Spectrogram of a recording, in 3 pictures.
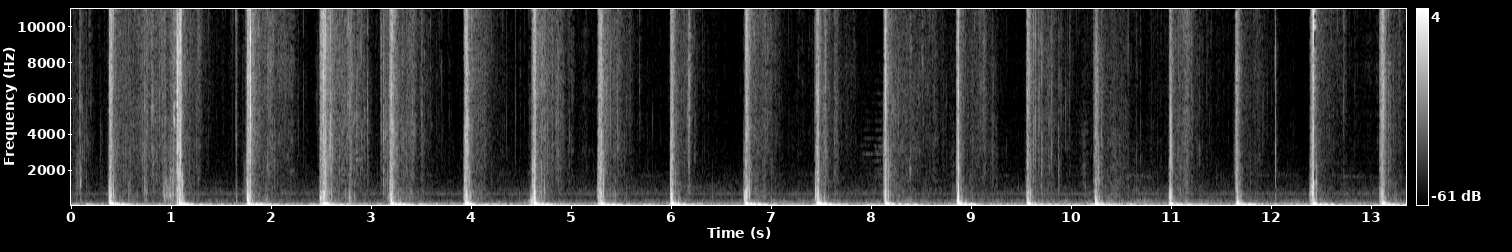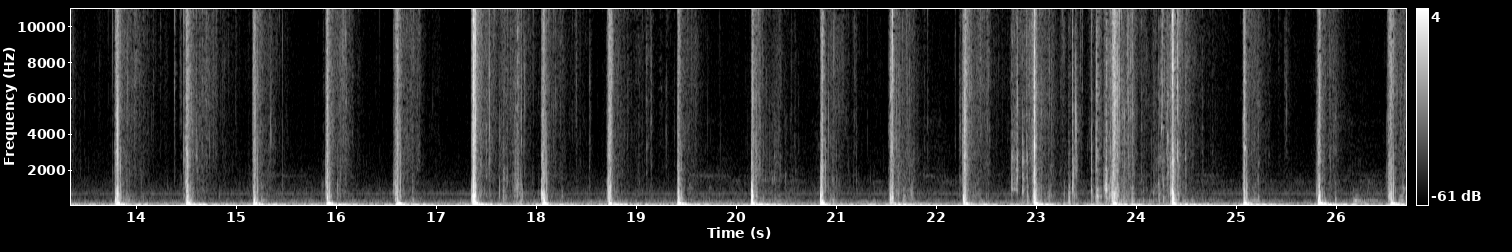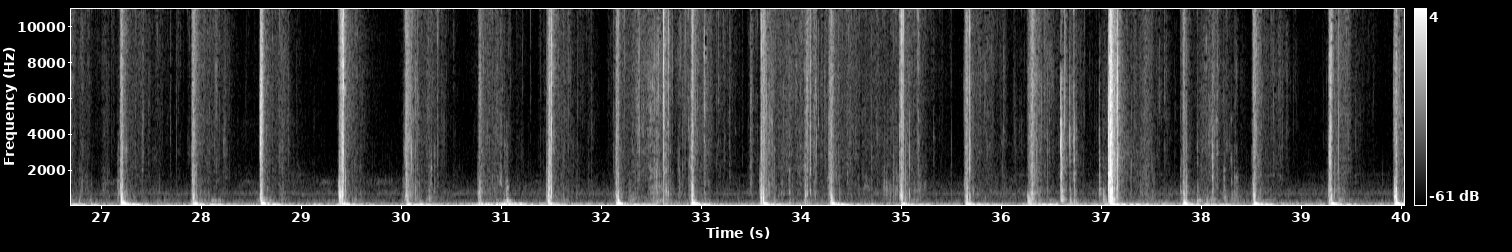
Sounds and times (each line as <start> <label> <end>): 0.0 rustling leaves 11.2
26.8 rustling leaves 40.0
36.2 Breaking snapping twigs 38.4
36.3 stomps 38.4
